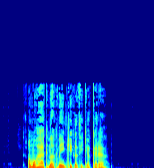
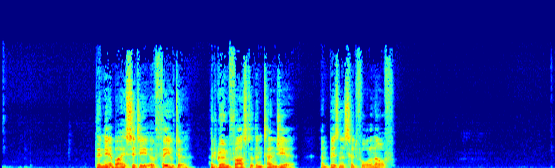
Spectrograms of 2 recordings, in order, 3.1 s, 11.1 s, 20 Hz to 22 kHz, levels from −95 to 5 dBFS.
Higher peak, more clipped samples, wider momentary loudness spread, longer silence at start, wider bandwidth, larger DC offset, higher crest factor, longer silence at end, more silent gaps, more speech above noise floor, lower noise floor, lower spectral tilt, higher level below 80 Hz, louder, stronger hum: about the same, 0 dBFS vs -2 dBFS; neither; second, 10 LU vs 14 LU; second, 0.55 s vs 1.9 s; second, 11.5 kHz vs 16 kHz; neither; about the same, 22 dB vs 18 dB; second, 1 s vs 3.3 s; neither; first, 69 dB vs 60 dB; first, -89 dBFS vs -76 dBFS; first, -7.5 dB/octave vs -5 dB/octave; about the same, -48 dBFS vs -52 dBFS; second, -21 LUFS vs -16 LUFS; neither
